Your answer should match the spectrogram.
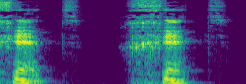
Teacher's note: The airflow is impeded a bit, and it's not voiced, so your vocal glands won't vibrate, and it'll be Chet. · it's pronounced at the velum, and it's what they call a fricative. So the sound is impeded a bit.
